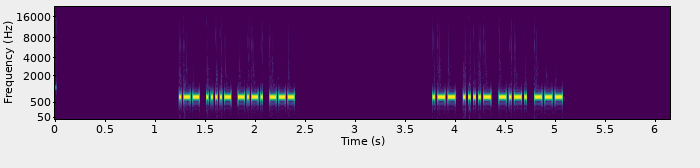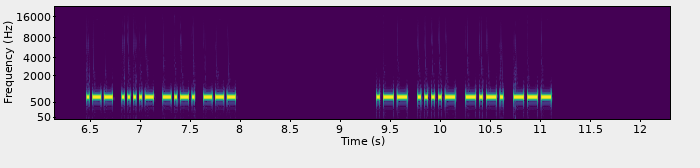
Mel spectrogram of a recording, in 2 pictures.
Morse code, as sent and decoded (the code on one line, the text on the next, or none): .-- ....- -.-. --- / .-- ....- -.-. --- / .-- ....- -.-. --- / .-- ....- -.-. ---
W4CO W4CO W4CO W4CO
